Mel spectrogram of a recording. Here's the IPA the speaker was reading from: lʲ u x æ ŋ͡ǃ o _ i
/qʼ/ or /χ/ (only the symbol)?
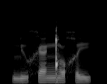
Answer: χ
